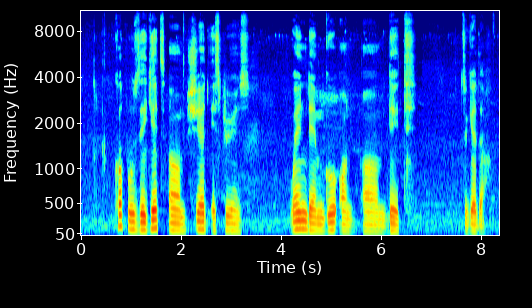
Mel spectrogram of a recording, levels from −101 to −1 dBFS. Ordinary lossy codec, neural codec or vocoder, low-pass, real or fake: none; none; none; real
